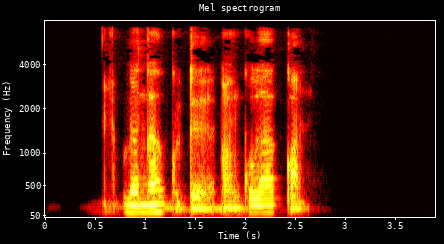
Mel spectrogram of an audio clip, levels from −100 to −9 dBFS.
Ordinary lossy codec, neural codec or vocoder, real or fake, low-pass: MP3, 48 kbps; codec, 44.1 kHz, 2.6 kbps, SNAC; fake; 7.2 kHz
